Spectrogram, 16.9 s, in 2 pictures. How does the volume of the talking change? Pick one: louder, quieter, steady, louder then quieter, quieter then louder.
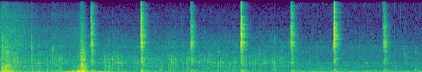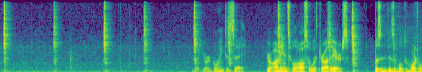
louder.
